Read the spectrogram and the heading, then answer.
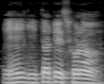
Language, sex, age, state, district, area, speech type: Odia, male, 30-45, Odisha, Balangir, urban, read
